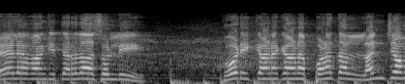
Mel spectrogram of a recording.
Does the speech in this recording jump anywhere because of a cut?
no; 0 cuts

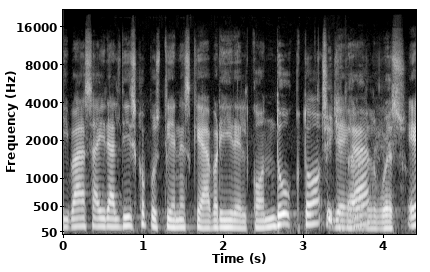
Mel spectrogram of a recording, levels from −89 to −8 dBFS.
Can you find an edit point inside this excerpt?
no; 0 cuts

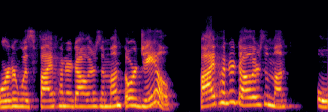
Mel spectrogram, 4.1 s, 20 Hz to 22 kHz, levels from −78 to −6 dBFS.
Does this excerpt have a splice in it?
yes; 1 cut; at 2.3 s

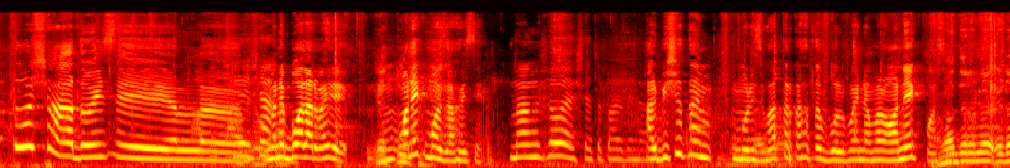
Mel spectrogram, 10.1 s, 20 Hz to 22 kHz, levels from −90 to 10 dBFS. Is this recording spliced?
no; 0 cuts

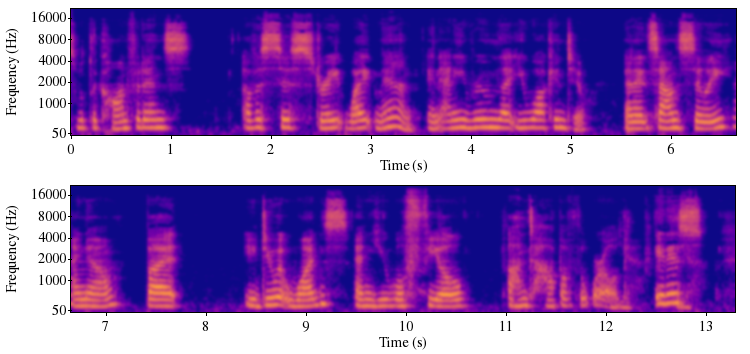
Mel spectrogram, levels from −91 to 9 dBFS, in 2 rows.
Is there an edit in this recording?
no; 0 cuts

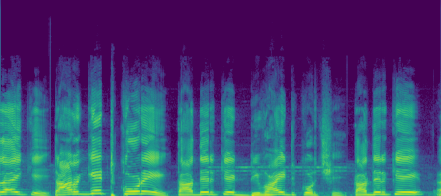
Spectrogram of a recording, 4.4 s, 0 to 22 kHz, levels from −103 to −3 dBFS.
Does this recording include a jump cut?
no; 0 cuts

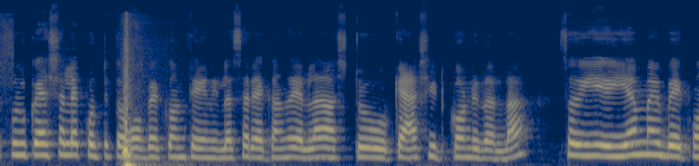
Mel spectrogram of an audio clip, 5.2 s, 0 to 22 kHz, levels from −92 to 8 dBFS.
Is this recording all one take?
yes; 0 cuts

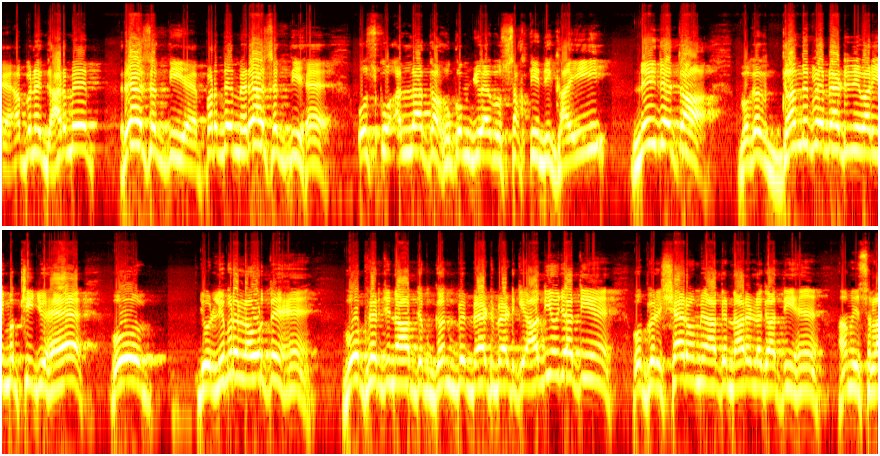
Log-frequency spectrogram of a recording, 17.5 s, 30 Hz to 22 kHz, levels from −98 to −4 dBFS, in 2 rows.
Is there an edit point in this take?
no; 0 cuts

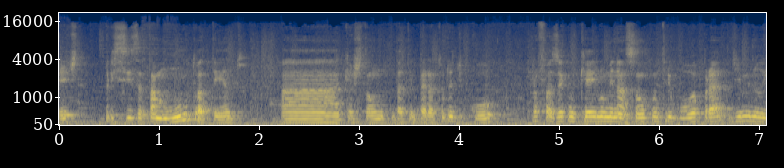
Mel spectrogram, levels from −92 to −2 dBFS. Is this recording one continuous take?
yes; 0 cuts

